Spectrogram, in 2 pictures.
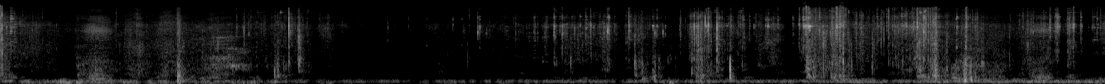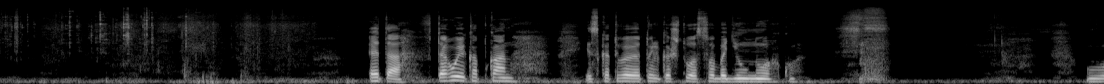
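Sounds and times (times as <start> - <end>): rustling and crunching: 0.0 - 14.3
metal chain clinks: 4.5 - 12.9.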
